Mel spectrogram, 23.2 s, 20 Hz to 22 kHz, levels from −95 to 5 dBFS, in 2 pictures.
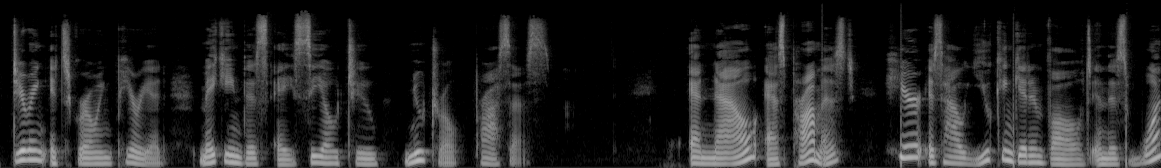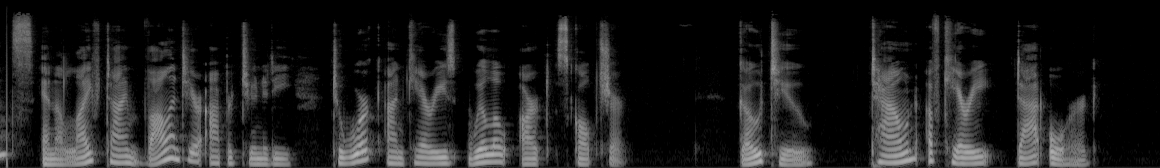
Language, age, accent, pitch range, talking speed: English, 50-69, American, 120-160 Hz, 90 wpm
